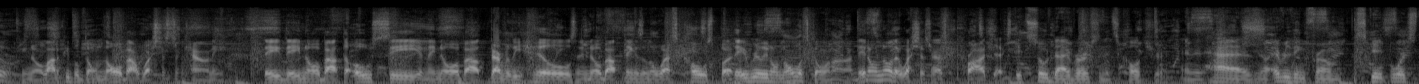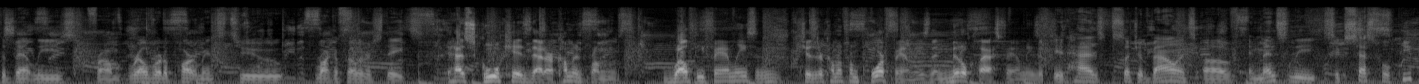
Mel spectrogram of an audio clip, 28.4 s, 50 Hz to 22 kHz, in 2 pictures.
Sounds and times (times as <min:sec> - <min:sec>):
Music: 0:00.0 - 0:28.3
Speech: 0:00.0 - 0:28.3.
